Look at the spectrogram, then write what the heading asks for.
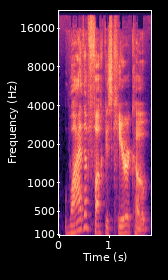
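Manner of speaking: ordinary delivery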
